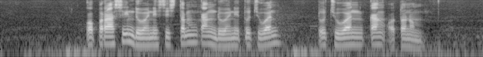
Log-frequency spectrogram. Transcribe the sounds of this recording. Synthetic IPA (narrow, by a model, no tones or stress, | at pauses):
kopɾasindowɛnisist̪əmkaŋndowɛnit̪ud̥ʒ̥uwant̪ud̥ʒ̥uankaŋʔo̰t̪onɔm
